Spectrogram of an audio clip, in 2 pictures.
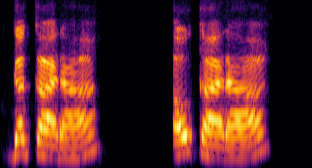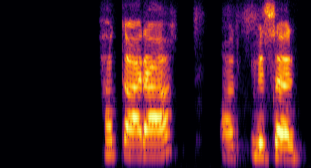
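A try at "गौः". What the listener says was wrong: Why akara there? Gauho. Gauho.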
